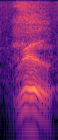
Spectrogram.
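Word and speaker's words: Roux: The X is silent. Rue.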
